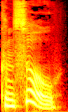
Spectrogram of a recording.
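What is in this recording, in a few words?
"console", English, British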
